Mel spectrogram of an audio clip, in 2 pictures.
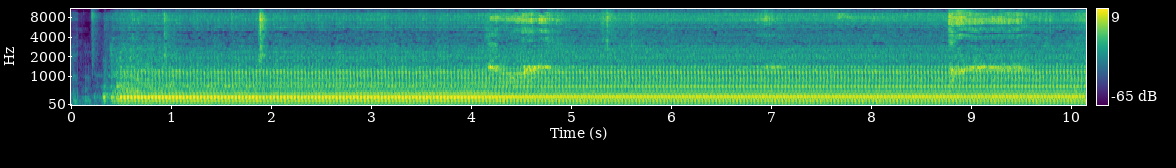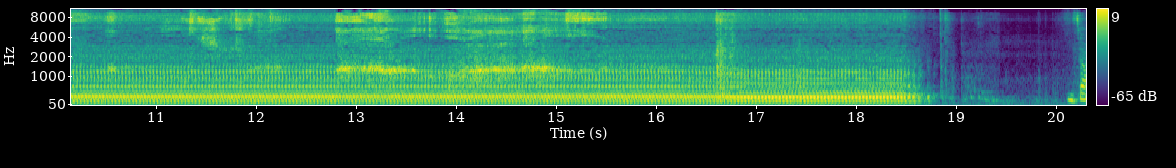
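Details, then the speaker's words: Airway suction machine running with a steady droning motor hum and intermittent gurgling hiss, suctioning a special-needs daughter back in bed after standing, on a day that began with a seizure. "can you suction you a little bit more yeah let's do that"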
